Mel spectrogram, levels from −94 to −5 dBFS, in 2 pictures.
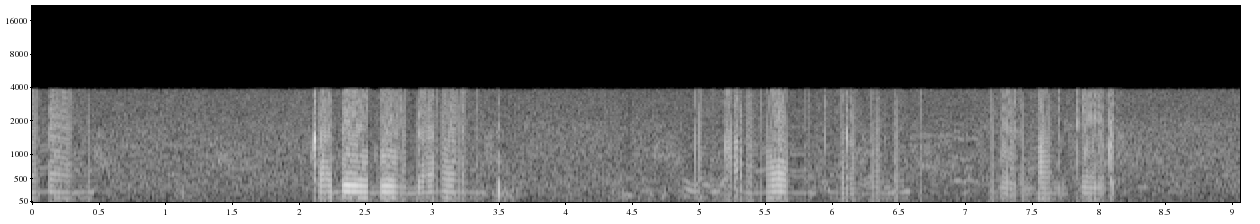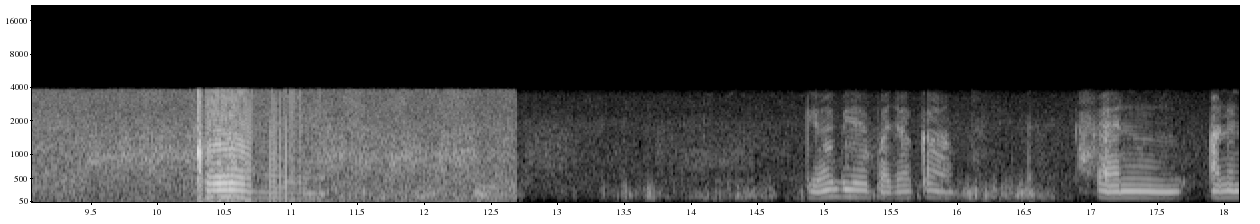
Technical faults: mu-law and A-law mixed up

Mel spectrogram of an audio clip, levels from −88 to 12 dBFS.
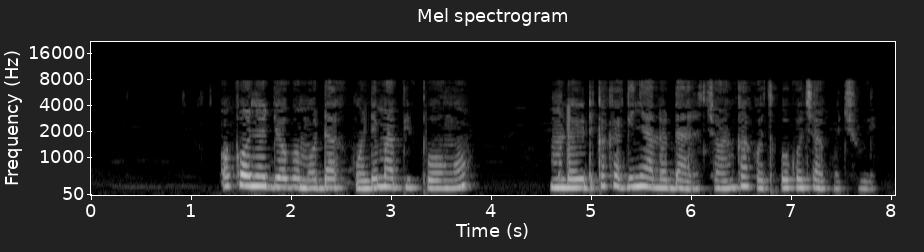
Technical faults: low-delay AAC compression

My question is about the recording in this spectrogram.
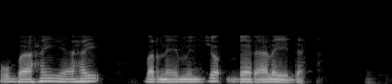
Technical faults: repeated packet loss (robotic sound)

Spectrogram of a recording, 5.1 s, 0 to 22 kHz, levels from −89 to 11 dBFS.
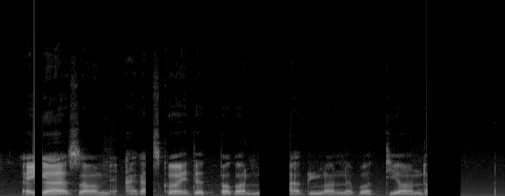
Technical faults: mains buzz; block of digital silence

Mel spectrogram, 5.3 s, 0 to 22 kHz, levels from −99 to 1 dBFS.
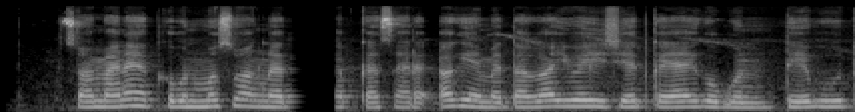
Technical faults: long network dropout

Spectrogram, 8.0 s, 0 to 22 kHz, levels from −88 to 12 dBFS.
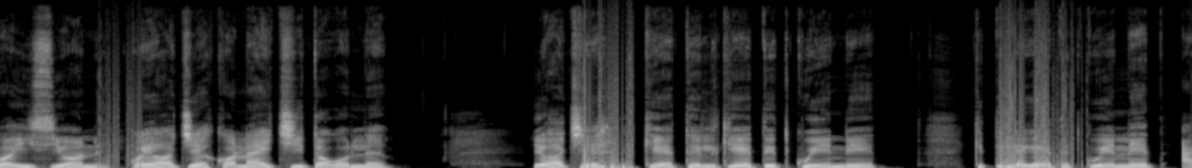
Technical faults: loose connector crackle

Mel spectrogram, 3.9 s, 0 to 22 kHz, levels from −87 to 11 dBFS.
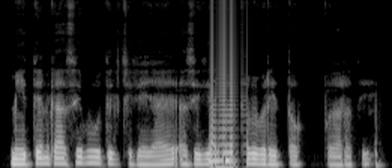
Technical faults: robotic sound from repeated short buffers

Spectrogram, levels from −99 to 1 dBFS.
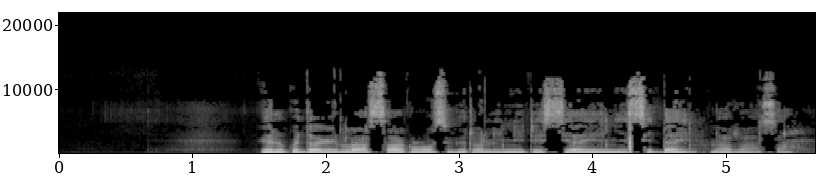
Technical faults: MP3 compression

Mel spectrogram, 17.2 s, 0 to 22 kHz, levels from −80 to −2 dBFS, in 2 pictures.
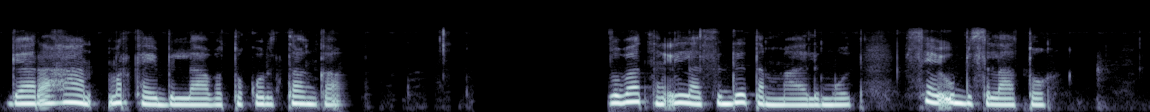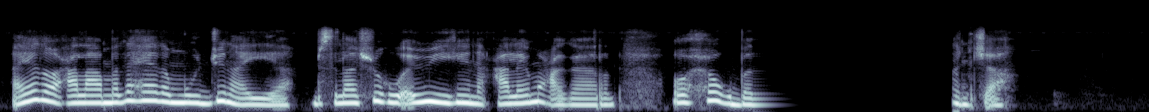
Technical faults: repeated packet loss (robotic sound); long network dropout

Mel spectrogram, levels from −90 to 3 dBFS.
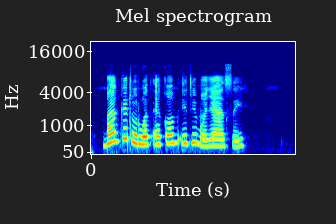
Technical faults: none

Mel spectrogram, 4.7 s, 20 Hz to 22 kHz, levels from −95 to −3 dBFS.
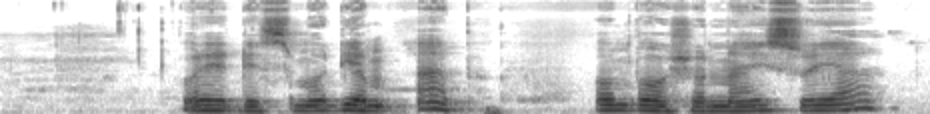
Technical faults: none

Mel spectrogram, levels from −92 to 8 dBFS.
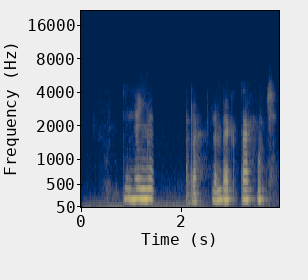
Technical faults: long network dropout

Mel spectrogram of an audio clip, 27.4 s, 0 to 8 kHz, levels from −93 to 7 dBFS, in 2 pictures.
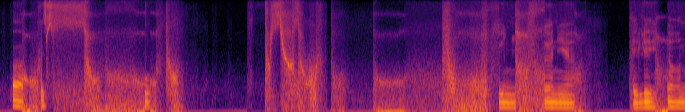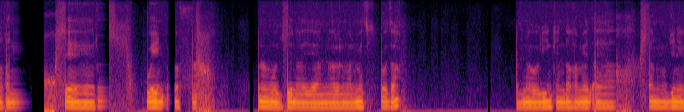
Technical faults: sound chopped by the voice detector; sound dropped by the voice detector; comfort noise in place of the background; onset clipped by the voice detector

